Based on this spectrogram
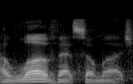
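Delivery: deadpan stoic monotone, flat, slow, zero excitement. Acting out a person whose words don't match their stoic face, imitating flat, unenthusiastic talk. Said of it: "The words are not matching up with the tone of voice and the inflection".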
